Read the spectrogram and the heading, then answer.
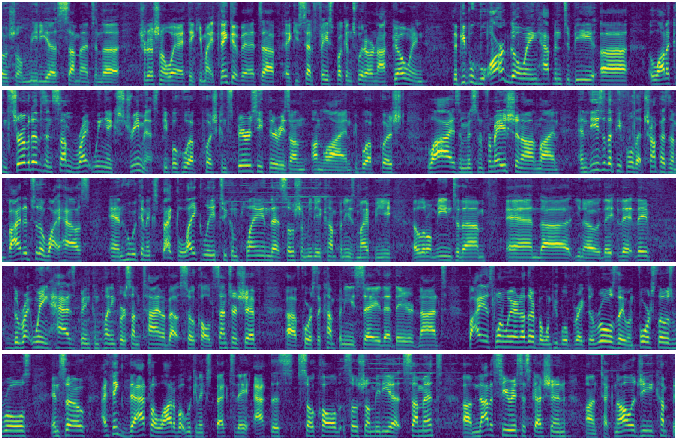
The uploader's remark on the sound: live from the New York Stock Exchange.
